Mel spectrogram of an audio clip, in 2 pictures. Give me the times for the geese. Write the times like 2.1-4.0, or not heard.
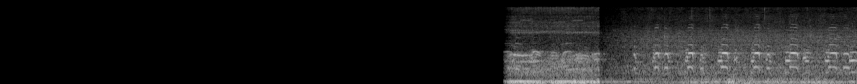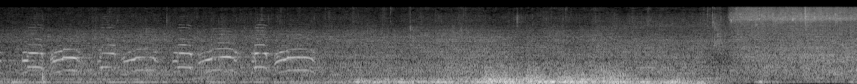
5.0-11.8.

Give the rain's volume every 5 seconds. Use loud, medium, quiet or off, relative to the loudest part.
off, medium, loud, loud.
